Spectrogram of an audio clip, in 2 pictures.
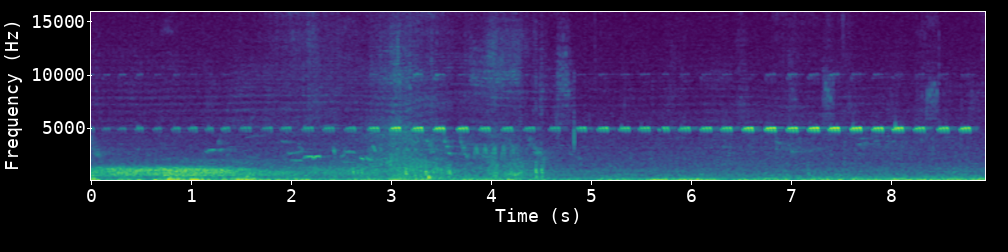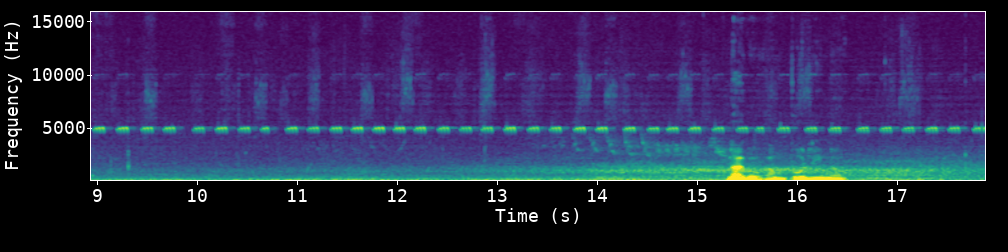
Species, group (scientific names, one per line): Gryllus campestris
Orthoptera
